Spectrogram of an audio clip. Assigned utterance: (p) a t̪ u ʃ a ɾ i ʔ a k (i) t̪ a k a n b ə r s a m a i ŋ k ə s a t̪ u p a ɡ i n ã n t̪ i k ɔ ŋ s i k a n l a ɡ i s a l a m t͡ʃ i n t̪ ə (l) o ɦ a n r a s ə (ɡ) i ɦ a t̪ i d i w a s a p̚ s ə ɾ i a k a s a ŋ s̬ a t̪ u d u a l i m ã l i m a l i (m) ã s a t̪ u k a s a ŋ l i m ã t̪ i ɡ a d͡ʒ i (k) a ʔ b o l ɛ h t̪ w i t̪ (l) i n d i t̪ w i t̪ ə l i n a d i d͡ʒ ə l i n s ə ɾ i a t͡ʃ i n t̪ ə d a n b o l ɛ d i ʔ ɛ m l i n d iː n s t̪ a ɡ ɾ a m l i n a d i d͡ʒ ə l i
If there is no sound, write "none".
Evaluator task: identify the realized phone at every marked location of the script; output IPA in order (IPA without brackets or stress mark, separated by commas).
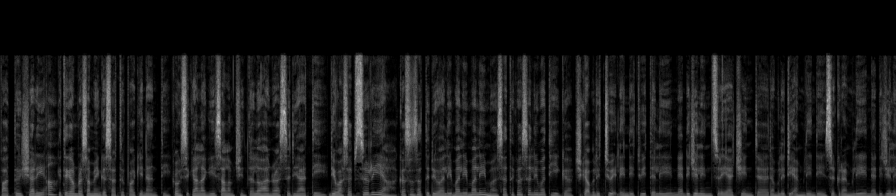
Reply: p, i, l, d, m, k, l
